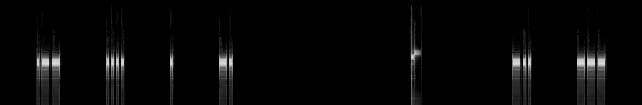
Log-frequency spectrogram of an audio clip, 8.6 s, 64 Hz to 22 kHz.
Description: Morse code, heard as a keyed tone, about 36 wpm, spaced as for 12 wpm, 690 Hz. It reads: WHEN DO
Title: 6x Character Spacing - Top 500 Words - 35wpm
